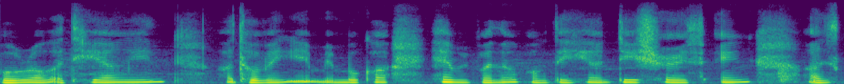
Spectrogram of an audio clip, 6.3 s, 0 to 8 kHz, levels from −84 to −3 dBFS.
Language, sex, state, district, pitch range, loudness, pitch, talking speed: Mizo, female, Mizoram, Aizawl, 210-230 Hz, -17 LUFS, 220 Hz, 180 wpm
